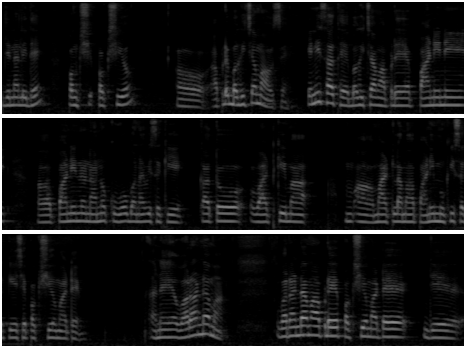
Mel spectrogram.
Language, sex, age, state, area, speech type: Gujarati, male, 18-30, Gujarat, urban, spontaneous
